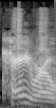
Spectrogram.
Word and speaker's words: Cairo: It's actually they pronounce it Cro like the ser. Okay, there you go. Yeah. Uh so yeah. Um yeah, I'm from Cairo.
